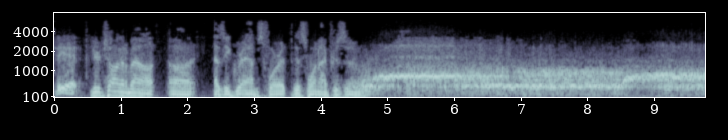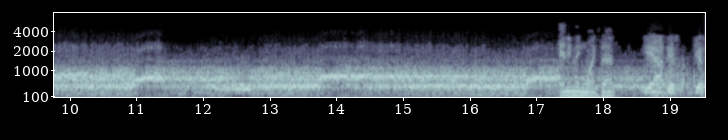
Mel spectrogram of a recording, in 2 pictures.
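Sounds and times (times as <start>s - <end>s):
speech: 0.1s - 4.8s, 17.4s - 19.5s
recording of a purported Bigfoot scream: 4.6s - 19.5s.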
